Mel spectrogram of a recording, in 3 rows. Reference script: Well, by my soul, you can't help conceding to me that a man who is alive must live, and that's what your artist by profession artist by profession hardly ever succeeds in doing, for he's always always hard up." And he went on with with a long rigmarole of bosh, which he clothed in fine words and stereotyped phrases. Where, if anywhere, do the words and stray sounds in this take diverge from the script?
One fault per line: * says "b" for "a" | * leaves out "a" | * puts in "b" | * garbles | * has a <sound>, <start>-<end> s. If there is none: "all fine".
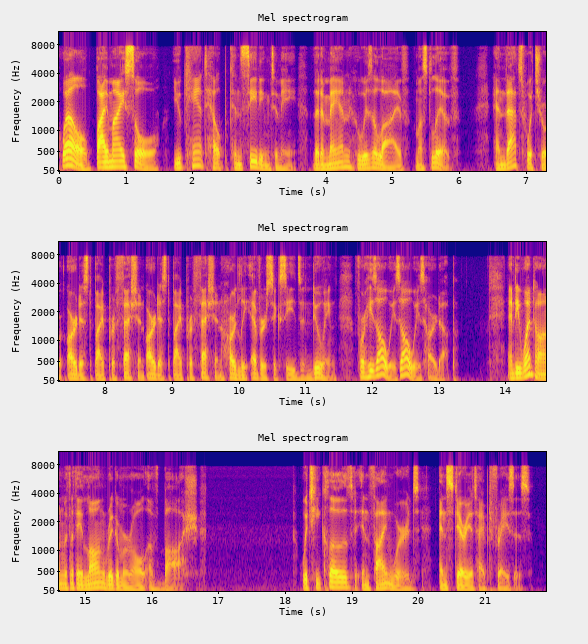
all fine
